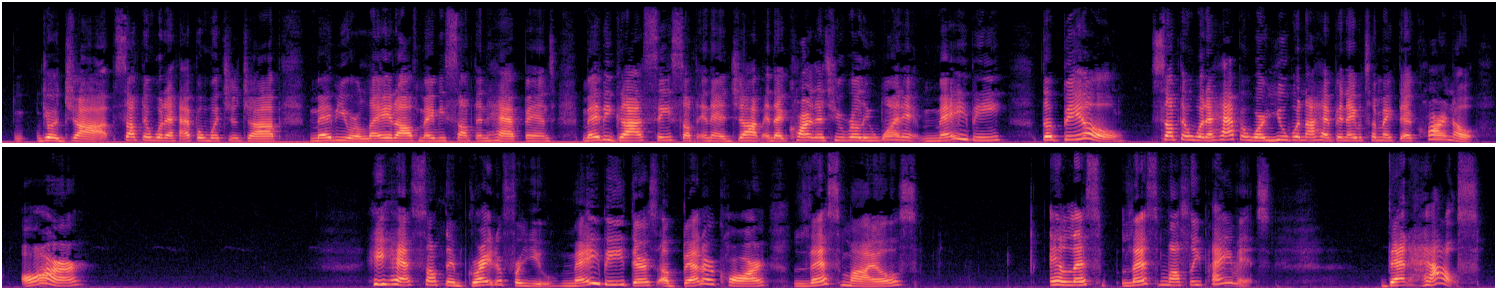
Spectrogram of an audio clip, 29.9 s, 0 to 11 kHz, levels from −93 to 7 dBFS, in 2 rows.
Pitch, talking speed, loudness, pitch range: 225 Hz, 145 wpm, -17 LUFS, 190-255 Hz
